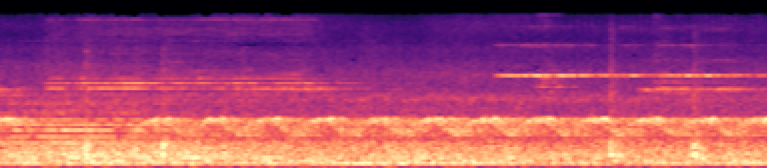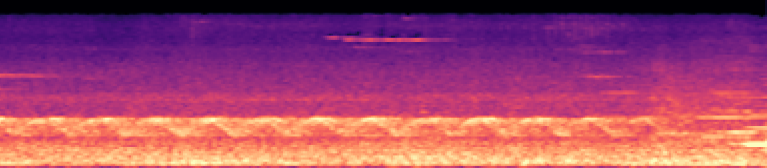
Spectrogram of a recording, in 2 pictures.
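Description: A passenger train running past on the rails with a low rumble, under an electronic warning siren that warbles up and down about three times a second. A steady horn-like tone starts right at the end.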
